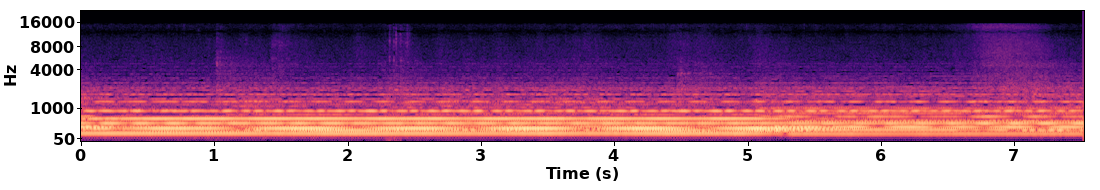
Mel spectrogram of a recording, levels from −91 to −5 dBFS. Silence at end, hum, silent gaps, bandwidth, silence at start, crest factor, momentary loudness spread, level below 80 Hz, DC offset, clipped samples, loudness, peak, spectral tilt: 0 s; none; none; 6 kHz; 0 s; 12 dB; 4 LU; -66 dBFS; under 0.1%; under 0.1%; -15 LUFS; -2 dBFS; -10 dB/octave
